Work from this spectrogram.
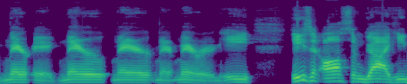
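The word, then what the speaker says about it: Moehrig: And Mayrig also, or excuse me, Merrig. We get his name wrong every time. Trayvon Merrig, the new safety, Mayor Ig, not Mayrig, Merrig.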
